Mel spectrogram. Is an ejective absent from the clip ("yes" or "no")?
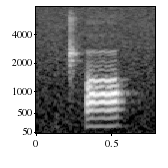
no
